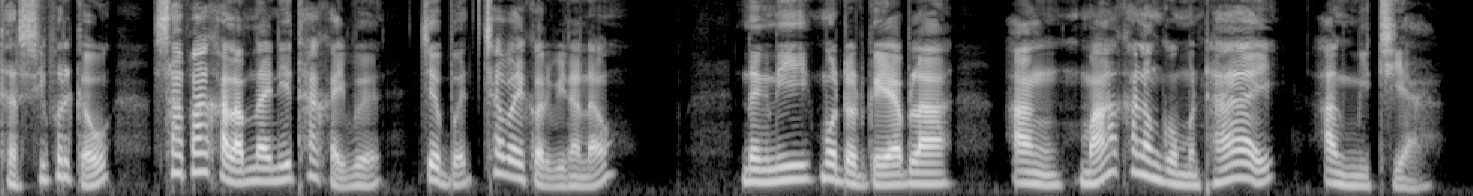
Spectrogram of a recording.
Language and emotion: Bodo, happy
